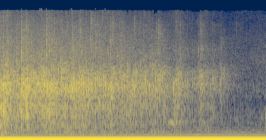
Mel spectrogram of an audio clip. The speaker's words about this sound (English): If you believe those prayers this morning, give God a great big hand clap of praise today. Amen and amen.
